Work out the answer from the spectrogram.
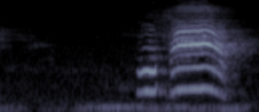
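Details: Talking pet parrot, five years old, producing a brief two-part spoken word, the first part short and the second drawn out and rich in overtones, over a faint low indoor hum.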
